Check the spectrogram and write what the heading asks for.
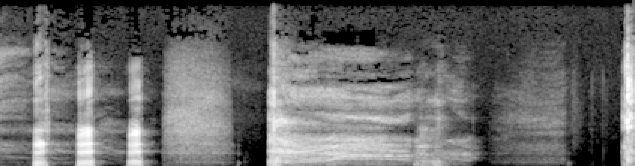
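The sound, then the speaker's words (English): Three sharp, loud coughs in quick succession, then a raspy breath and a long, strained wheezing groan as the coughing fit settles. “I'm gonna have to edit this episode and cut out all the coughing.”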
